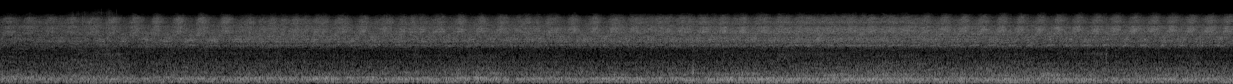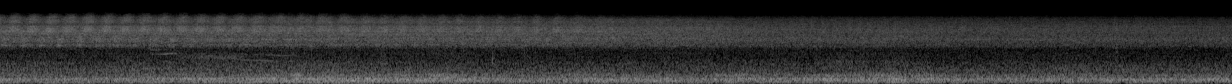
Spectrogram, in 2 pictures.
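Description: Steady outdoor background noise: a continuous high, hissing buzz with a faint low rumble underneath, unchanging throughout.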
